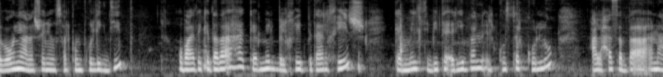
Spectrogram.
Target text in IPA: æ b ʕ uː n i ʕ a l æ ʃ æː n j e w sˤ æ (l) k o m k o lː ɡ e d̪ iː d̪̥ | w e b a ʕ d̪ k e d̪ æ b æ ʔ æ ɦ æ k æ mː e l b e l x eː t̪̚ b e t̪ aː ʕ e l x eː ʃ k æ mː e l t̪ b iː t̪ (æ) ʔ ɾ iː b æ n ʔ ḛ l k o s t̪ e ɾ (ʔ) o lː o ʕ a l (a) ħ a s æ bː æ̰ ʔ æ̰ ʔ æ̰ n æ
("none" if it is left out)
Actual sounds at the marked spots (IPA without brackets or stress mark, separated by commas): l, æ, k, æ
